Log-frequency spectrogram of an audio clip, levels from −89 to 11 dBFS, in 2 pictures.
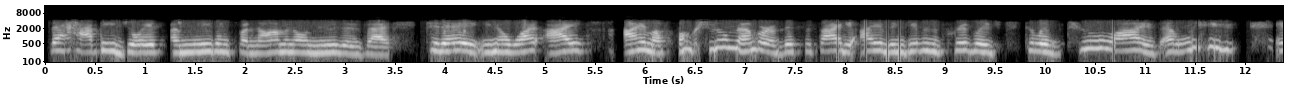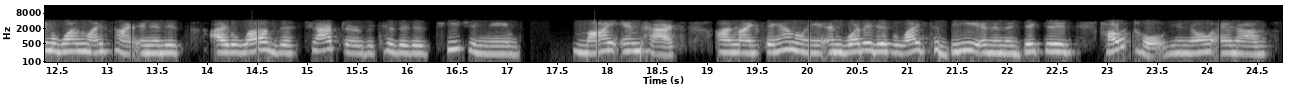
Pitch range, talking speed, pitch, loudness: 225-270 Hz, 160 wpm, 245 Hz, -14 LUFS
